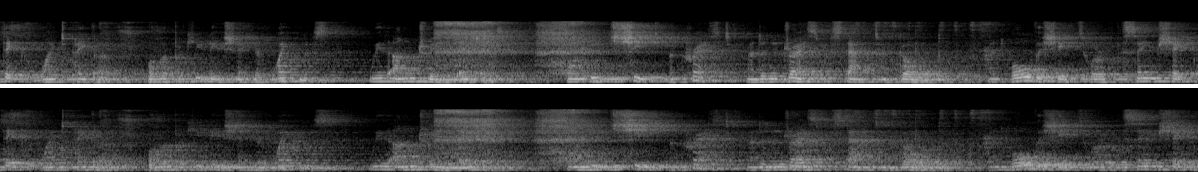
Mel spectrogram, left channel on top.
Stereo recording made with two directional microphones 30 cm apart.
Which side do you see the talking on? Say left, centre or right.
left.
